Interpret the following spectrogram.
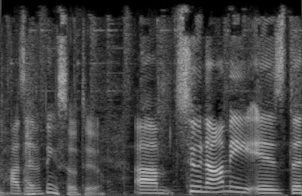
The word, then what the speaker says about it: tsunami: And because of all this activity, people say that they may have a tsunami. Well, this doesn't sound very English, does it?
